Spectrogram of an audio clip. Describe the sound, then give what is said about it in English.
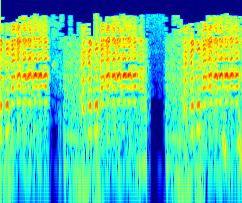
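A sheep bleats three times in quick succession, each call loud and quavering, with brief pauses between them and no talking. “Now, that sounded like a sheep that was tucking tail.”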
